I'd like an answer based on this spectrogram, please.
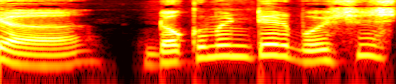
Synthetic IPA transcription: a | ɖɔkumeɳʈeɾbojʃiʃ

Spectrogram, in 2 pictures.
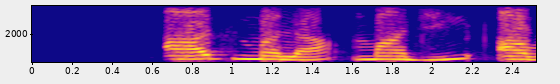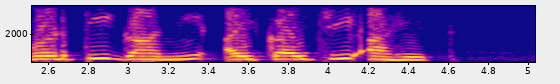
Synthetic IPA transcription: ad͡zməlamad͡ʑʱiːaʋəɽt̪iːɡaɽ̃iːəjkajt͡ɕiːʔaɦet̪

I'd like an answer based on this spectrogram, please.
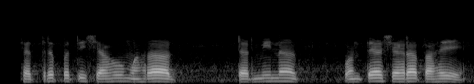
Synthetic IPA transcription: ɕʰət̪ɾəpət̪iːɕaɦuməɦaɾad͡z | ʈəɾminəs | koɳt̪jaɕəɦɾat̪aɦe

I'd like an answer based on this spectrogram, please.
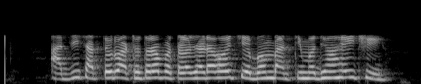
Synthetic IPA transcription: ad͡ʒisat̪ɔɾuaʈʰɔt̪ɔɾɔp̬ɔt̪ɭɔd͡ʒʱaɽaɦojt͡ʃʰiebɔŋbãnt̪imɔd̪ʱjɔɦejt͡ʃʰi

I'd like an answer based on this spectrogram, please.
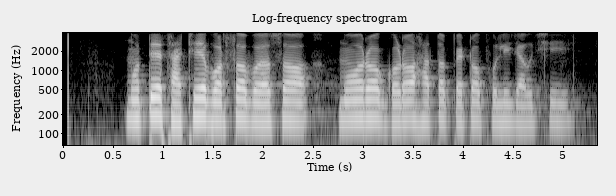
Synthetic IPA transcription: mot̪esaʈʰiebɔɾsɔbɔjɔsɔ | mɔɾɔɡɔɽɔɦat̪ɔpeʈɔpʰolid͡ʒawt͡ʃʰi

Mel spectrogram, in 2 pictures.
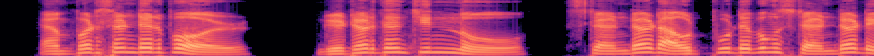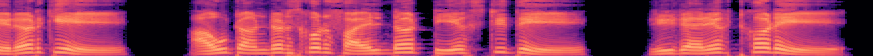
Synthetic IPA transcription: ɛmpəɾseɳɖeɾpɔɾ | ɡɾeʈəɾd̪ɛnt͡ɕinːo | sʈɛɳɖəɾɖawʈ̚puʈeboŋsʈɛɳɖaɾɖeɾəɾke | a̰wʈaɳɖəɾskoɾfʰajlɖɔʈ̚ʈieksʈit̪e | ɾiɖajɾekʈkɔɾe

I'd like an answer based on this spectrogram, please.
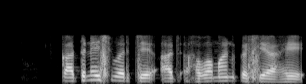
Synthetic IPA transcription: kat̪neɕʋəɾt͡seʔad͡zhəʋamankəɕeaɦe

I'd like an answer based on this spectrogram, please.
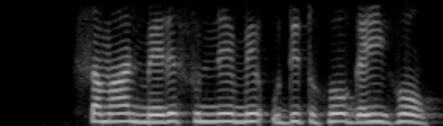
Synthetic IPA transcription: sɐmaːnmeːɾesʊnːemẽʊd̪ɪt̪ɦoɡɐiɦoː

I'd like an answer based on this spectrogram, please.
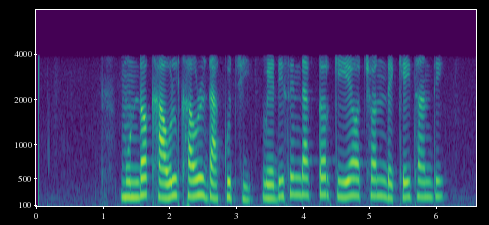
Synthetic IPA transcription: muɳɖɔkʰawlkʰawlɖakut͡ʃimeɖisinɖak̚t̪ɔɾkieɔt͡ʃʰɔnd̪ekʰejt̪ʰant̪i

